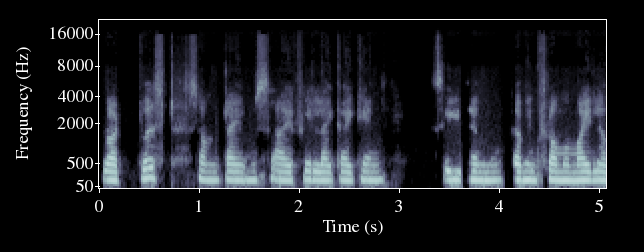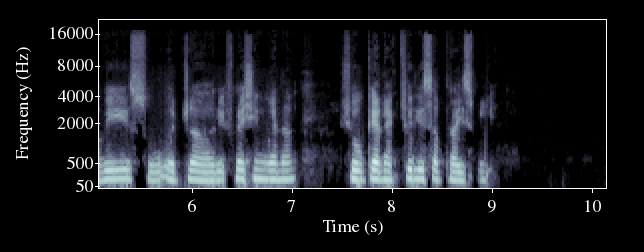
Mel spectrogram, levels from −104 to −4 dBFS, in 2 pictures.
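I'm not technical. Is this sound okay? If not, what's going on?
No. In three places the speech briefly degrades, and at the last of them it also briefly smears, because bits of the call's audio failed to arrive.

Lost packet rebuilt from error correction, at 1.15–1.17 s, 7.65–7.71 s and 8.93–8.95 s: pieces of audio went missing, but the following piece carried a rough backup copy, which was played instead. There is no gap, but the speech sounds rougher and noisier there. The 7.65 s spot has 40 ms rebuilt, which points to two lost pieces.

Short concealed packet loss, at 8.91–8.95 s: 20 ms of audio never arrived in time. For 14 ms of that, the receiver kept the previous sound going, then blended back into the real audio. This produces a brief smear or wobble that runs straight into the rebuilt section described above.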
